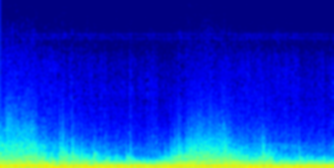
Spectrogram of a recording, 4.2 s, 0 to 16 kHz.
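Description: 2018 Ford F-150's 5.0-litre V8 being revved in place through an aftermarket black dual exhaust. The engine falls back from one rev and then rises and settles again about two seconds in.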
